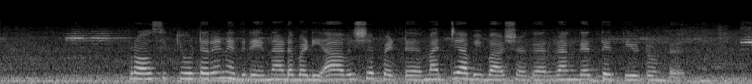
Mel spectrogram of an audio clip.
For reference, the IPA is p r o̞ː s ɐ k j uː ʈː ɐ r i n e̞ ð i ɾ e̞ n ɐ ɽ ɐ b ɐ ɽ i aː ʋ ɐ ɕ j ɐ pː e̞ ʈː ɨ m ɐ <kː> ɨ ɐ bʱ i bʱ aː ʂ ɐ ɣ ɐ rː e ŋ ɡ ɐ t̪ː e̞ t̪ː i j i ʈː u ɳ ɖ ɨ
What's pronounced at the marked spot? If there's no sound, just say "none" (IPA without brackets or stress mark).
tː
